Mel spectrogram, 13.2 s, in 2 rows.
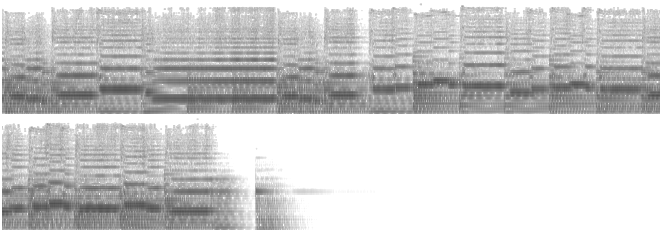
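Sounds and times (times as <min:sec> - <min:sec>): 
classical mazurka flute solo: 0:00.0 - 0:09.0.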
